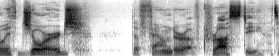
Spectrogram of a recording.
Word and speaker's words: Crosty: today we are with George the founder of Krusty that's how you say it right yep um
